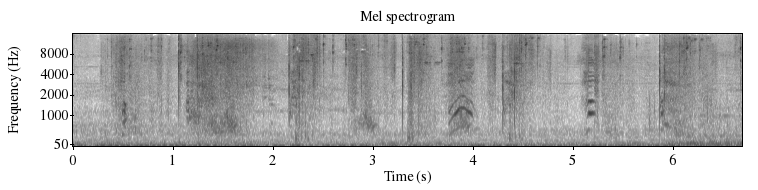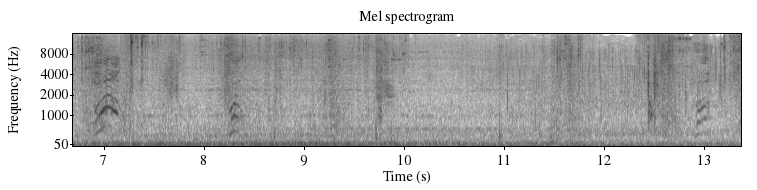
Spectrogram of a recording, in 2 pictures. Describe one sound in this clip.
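Hands grab and scrape on stone ledges.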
